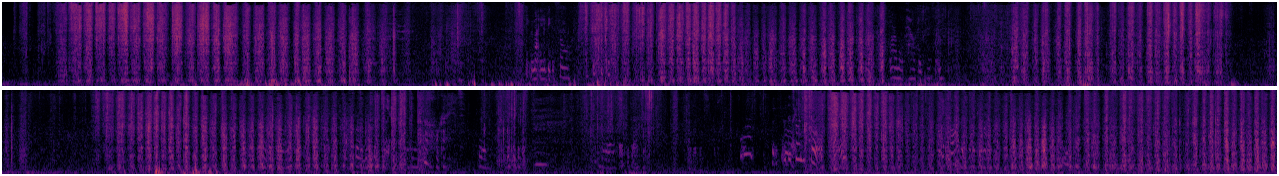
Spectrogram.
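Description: Hand-held garden saw cutting through the dry, fibrous old shields at the back of a large elkhorn fern: quick back-and-forth strokes in several bouts of a few seconds each, with short pauses between.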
